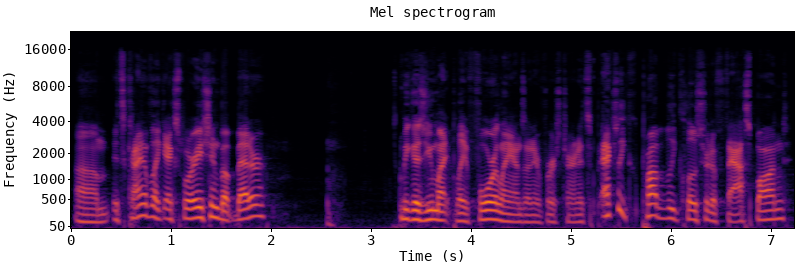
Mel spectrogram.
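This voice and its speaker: A man's voice: on the high side, expressive, brisk, a bit bright. A man co-hosting a podcast in a casual, conversational style. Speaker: podcast co-host. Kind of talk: casual chat.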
